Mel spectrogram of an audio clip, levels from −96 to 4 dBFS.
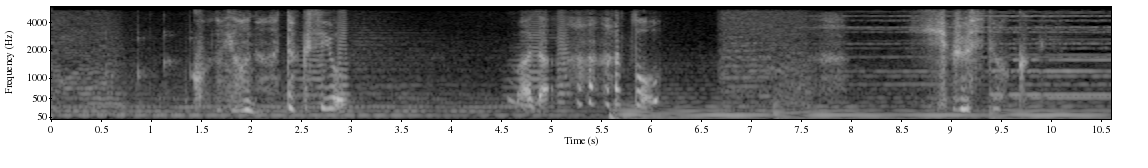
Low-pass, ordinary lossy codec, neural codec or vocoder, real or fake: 5.4 kHz; AAC, 48 kbps; none; real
